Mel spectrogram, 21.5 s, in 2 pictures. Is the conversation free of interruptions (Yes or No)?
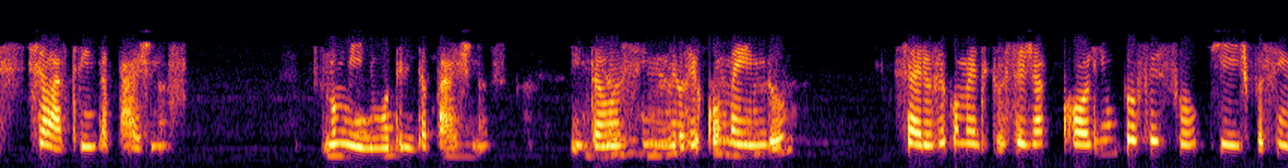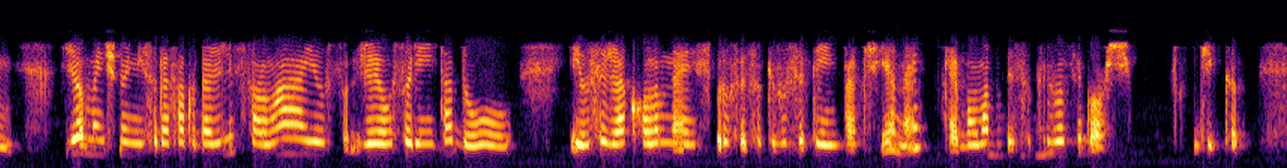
No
